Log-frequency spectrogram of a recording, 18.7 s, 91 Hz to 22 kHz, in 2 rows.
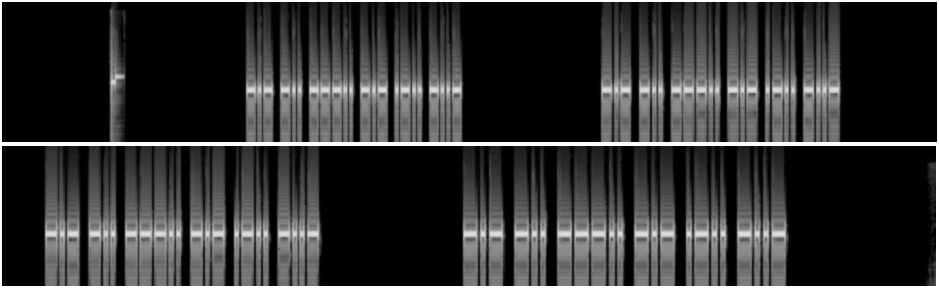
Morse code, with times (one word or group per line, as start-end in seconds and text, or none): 2.5-4.6 KD8KLX
6.0-8.4 KD8KLX
9.8-12.5 KD8KLX
14.0-17.2 KD8KLX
